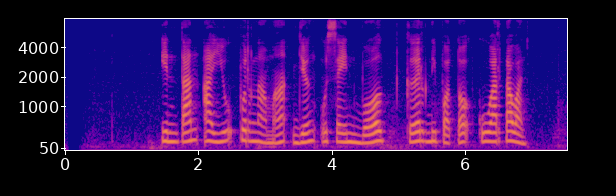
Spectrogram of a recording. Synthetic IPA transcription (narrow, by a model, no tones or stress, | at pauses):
ʔint̪anʔajupurnamad͡ʒɨŋusɛinbɔlt̪̚kɨrdipɔt̪ɔkuwart̪awan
